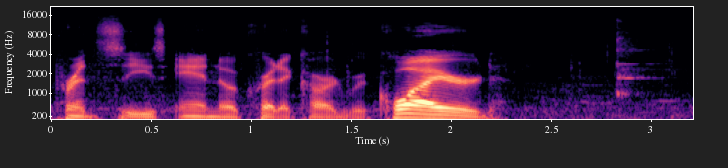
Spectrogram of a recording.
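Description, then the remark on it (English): A man talks, then right after he stops, a single bright metallic clink rings out as a cat knocks an object into a small metal Yeti cup used as a whiskey glass, briefly resonating before fading. “He just knocks something into my whiskey glass, which happens to be a small Yeti cup that's metal.”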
